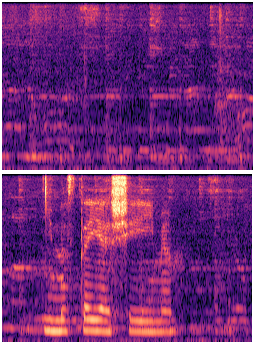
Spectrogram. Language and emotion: Russian, neutral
